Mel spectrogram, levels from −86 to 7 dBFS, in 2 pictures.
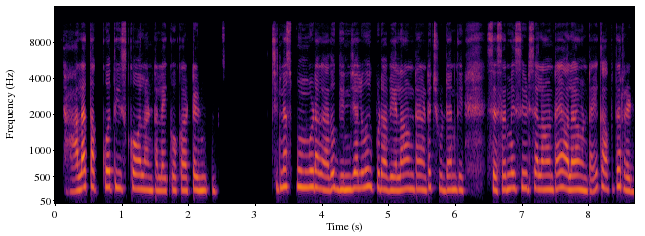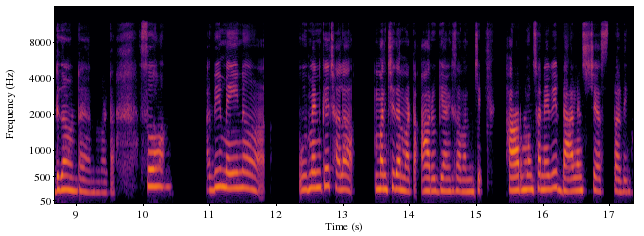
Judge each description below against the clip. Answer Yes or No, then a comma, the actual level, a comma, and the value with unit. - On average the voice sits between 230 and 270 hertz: Yes, very high, 260 Hz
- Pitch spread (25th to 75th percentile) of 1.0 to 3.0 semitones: Yes, average, 2.7 semitones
